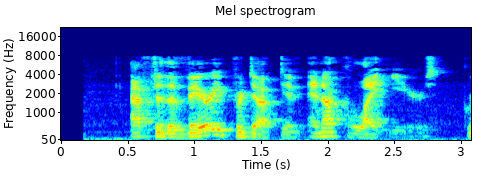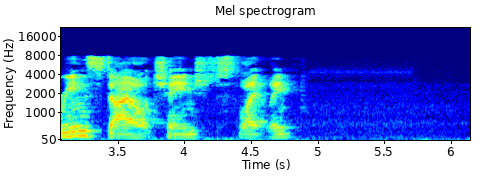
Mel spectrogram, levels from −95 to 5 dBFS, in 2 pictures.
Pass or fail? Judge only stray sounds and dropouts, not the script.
pass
